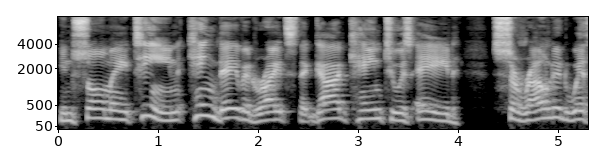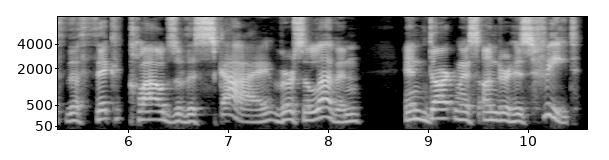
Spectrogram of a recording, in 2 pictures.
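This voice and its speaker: Higher-pitched man, animated scripted explainer. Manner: didactic, emphatic, poses questions and answers them. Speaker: narrator of a Bible prophecy course.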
